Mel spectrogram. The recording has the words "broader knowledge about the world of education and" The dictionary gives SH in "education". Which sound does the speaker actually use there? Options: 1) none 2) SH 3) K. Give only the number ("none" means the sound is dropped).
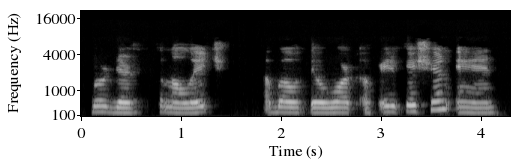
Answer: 2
